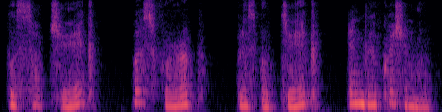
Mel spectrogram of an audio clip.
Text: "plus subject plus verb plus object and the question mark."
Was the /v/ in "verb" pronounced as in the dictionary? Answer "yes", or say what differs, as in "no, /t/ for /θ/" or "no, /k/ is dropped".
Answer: no, /f/ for /v/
